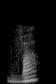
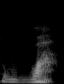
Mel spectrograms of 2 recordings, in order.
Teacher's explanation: with lip, lower lip, I touch upper teeth, va, or with 2 lips, I create wa, where I don't touch teeth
